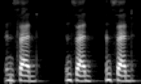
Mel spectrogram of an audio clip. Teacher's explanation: notice how we dropped the D here, not end said and said.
